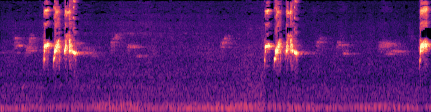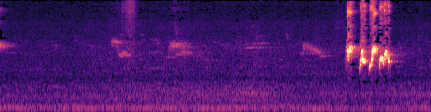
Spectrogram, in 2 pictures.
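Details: Morning song of a caged red-whiskered bulbul used to train other birds: short bright warbled phrases of two to four notes, spaced a few seconds apart, with low background hum between them.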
